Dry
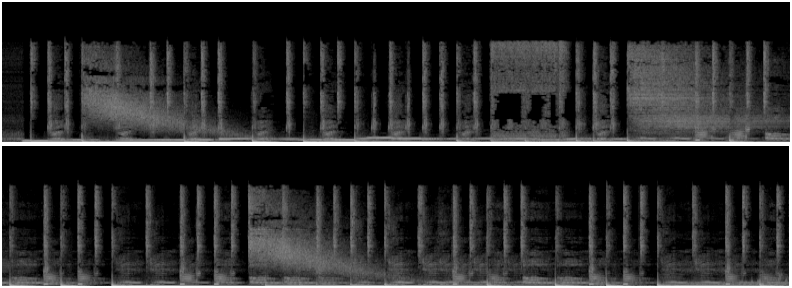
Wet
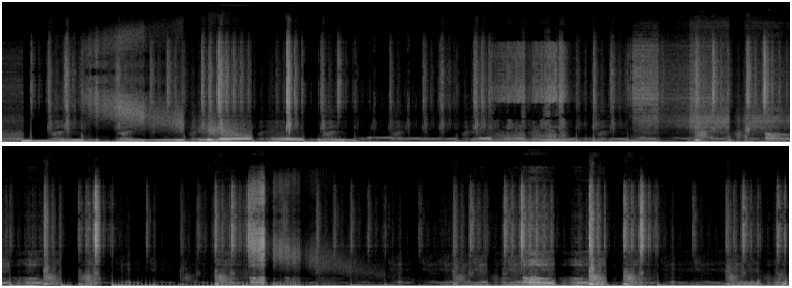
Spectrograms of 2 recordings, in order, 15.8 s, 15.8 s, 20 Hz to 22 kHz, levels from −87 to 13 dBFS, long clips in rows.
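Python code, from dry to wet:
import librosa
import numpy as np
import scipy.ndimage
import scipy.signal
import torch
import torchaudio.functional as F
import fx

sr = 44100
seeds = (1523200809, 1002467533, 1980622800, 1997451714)

y = fx.octave_divider(x, sr, octaves=2, level_db=3.0, at=(8.39, 10.95))
y = fx.high_shelf(y, sr, hz=5300.0, db=9.0)
y = fx.echo_wet_highpass(y, sr, ms=74, feedback_pct=67, hz=2200.0, wet_db=-15)
y = fx.tremolo_random(y, sr, seeds[0], hz=3.5, depth_pct=85)
y = fx.low_shelf(y, sr, hz=360.0, db=9.0)
y = fx.over_compress(y, sr, threshold_db=-29.0, ratio=-1.0)
y = np.interp(np.arange(len(y)), np.arange(len(y))[::2], y[::2])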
